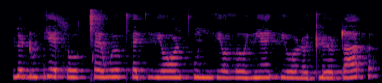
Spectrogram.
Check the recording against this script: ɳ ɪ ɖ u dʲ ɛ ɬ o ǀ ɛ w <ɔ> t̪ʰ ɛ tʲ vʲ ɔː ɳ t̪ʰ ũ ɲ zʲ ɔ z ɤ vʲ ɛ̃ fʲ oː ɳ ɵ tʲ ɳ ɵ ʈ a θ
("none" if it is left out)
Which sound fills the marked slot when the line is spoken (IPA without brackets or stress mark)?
ɵ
